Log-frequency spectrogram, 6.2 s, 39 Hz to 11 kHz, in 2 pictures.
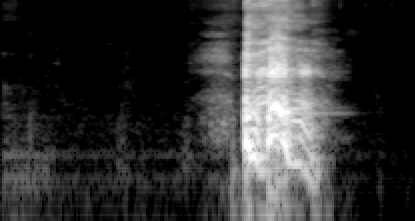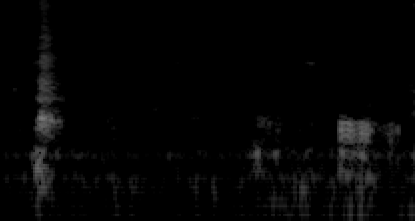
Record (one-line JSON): {"cough_length": "6.2 s", "cough_amplitude": 30998, "cough_signal_mean_std_ratio": 0.19, "survey_phase": "beta (2021-08-13 to 2022-03-07)", "age": "65+", "gender": "Male", "wearing_mask": "No", "symptom_cough_any": true, "symptom_runny_or_blocked_nose": true, "symptom_sore_throat": true, "smoker_status": "Ex-smoker", "respiratory_condition_asthma": false, "respiratory_condition_other": false, "recruitment_source": "Test and Trace", "submission_delay": "2 days", "covid_test_result": "Positive", "covid_test_method": "ePCR"}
